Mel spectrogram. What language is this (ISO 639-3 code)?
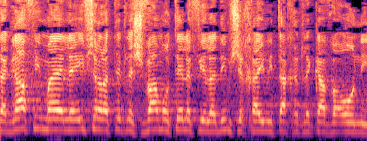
heb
